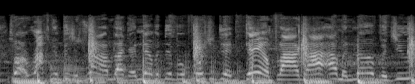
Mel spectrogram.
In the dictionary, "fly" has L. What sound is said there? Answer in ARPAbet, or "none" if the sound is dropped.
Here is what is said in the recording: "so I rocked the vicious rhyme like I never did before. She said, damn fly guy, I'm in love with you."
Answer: L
